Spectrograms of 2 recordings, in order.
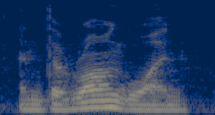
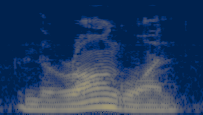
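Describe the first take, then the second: Both takes have the same delivery.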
